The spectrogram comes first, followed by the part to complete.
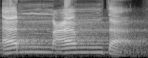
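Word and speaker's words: أنعمت: kalimat anamta di sini hati-hati Hamzah di situ banyak sekali yang membacanya seperti Huruf Ain anamta gak boleh di situ huruf a ditambah n a bunyinya jangan An am sama saja antara Hamzah dengan Ain nah itu nanti gak boleh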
